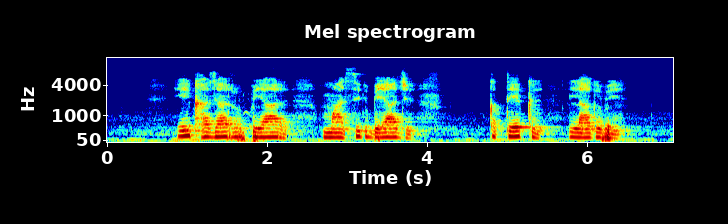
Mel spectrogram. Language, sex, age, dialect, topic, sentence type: Magahi, male, 18-24, Northeastern/Surjapuri, banking, question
